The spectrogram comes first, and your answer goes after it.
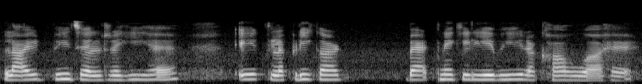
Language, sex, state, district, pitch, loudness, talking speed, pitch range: Hindi, female, Uttar Pradesh, Lalitpur, 220 Hz, -16 LUFS, 140 wpm, 210-230 Hz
